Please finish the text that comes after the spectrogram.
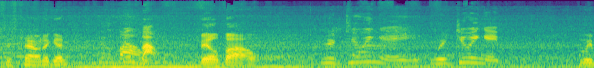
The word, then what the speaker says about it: Bilbao: How do you pronounce this town again? Bilbao.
